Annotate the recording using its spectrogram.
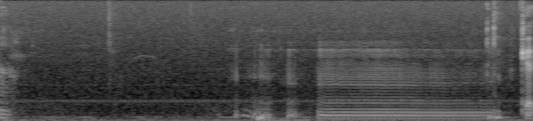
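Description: A mouse click about halfway through, then a man's low voice holding one steady, drawn-out hesitation hum for about a second and a half.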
